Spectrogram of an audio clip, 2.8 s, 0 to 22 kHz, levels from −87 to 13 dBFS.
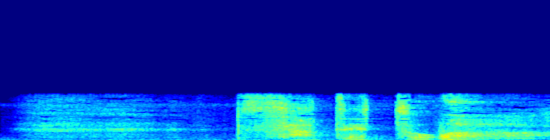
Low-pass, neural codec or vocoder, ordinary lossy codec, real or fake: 7.2 kHz; none; none; real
